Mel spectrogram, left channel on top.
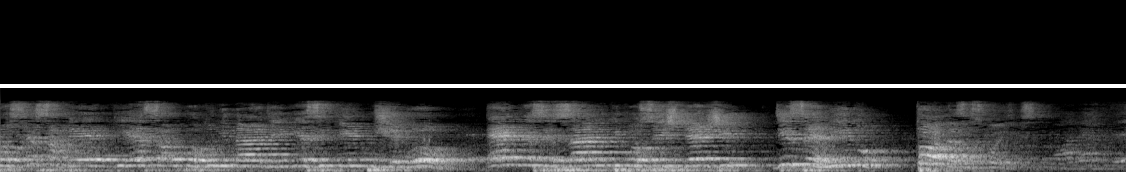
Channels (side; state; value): left; silent; digital silence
